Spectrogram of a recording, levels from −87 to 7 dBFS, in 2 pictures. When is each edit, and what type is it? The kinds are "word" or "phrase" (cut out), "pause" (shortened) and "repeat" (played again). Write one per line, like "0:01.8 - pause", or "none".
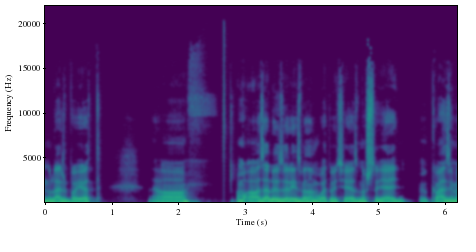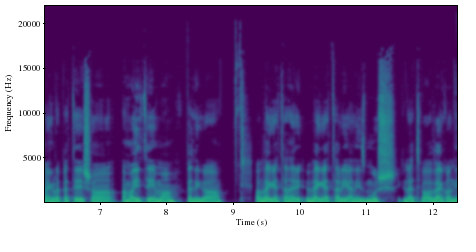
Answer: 0:04.3 - word
0:09.3 - pause

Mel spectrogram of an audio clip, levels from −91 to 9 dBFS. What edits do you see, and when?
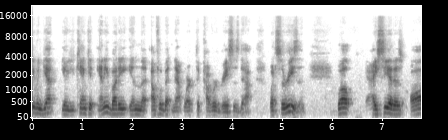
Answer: none

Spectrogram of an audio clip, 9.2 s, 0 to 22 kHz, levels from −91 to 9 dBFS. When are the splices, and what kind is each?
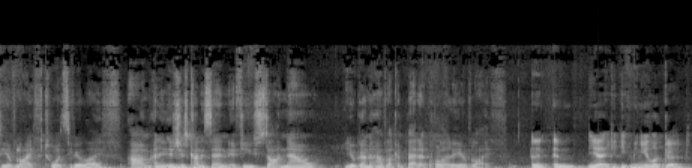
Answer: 0:00.9 - phrase

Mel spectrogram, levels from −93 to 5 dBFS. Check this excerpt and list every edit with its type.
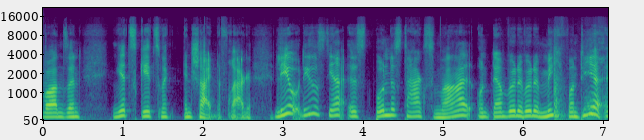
0:01.5 - word
0:06.0 - repeat

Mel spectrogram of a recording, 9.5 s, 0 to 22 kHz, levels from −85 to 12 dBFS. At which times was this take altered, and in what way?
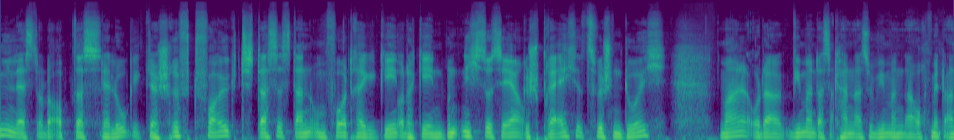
0:01.0 - word
0:04.0 - word
0:04.4 - word
0:05.2 - word
0:08.3 - word

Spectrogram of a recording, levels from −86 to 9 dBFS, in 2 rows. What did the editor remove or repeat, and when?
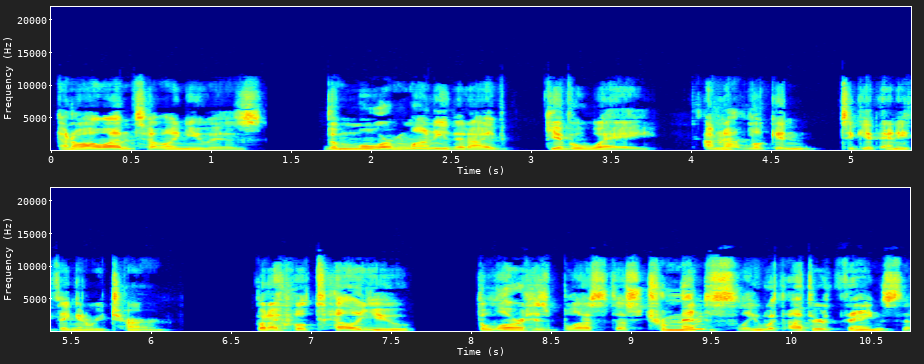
none

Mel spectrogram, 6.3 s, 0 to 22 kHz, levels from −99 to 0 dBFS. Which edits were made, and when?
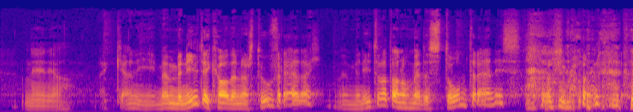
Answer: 0:03.2 - pause

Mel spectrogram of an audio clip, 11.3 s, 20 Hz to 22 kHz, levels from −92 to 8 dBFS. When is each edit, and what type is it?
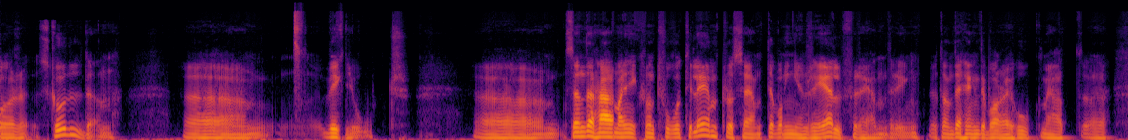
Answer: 0:03.4 - phrase
0:06.1 - word
0:07.8 - word
0:09.2 - pause

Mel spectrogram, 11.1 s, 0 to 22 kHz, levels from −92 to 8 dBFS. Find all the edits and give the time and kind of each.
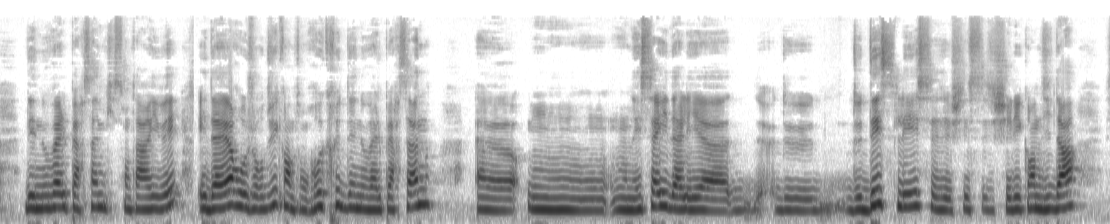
0:01.9 - pause

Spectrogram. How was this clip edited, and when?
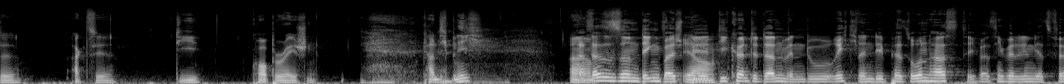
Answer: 0:02.5 - word
0:04.5 - word
0:05.9 - word
0:06.6 - word
0:07.9 - word
0:08.6 - word

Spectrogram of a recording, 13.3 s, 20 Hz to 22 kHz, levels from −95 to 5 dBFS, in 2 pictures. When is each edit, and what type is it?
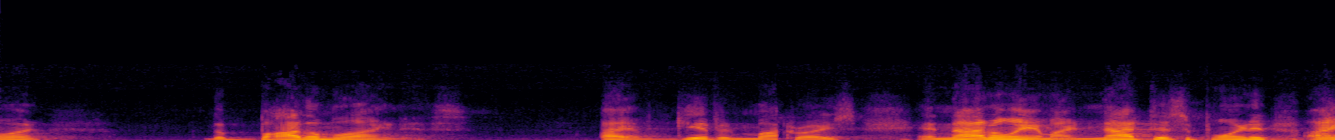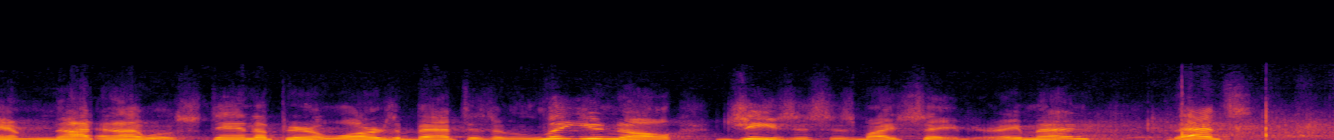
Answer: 0:03.9 - phrase
0:07.1 - word

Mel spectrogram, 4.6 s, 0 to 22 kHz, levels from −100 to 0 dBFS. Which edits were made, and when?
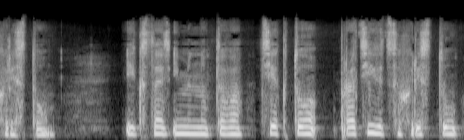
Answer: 0:01.7 - word
0:02.1 - word
0:02.5 - pause

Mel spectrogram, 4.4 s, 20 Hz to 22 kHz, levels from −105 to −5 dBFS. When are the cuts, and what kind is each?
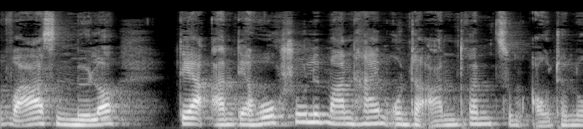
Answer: none

